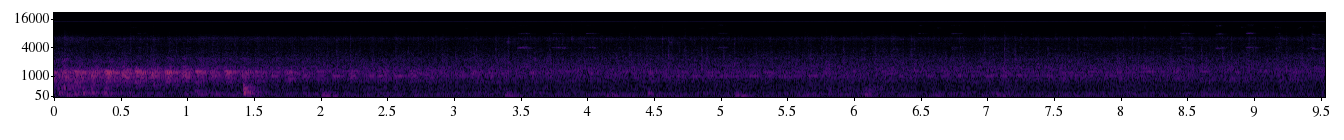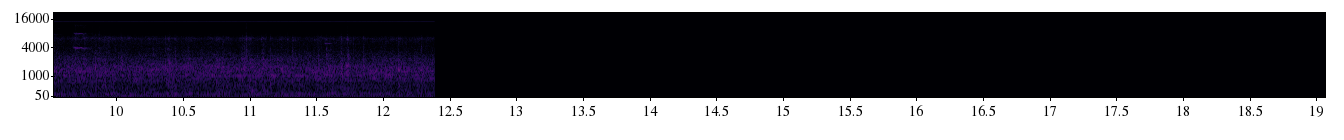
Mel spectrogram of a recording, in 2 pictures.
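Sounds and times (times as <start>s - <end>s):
model train running hiss: 0.0s - 12.4s
wheel clicks: 0.0s - 12.4s.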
